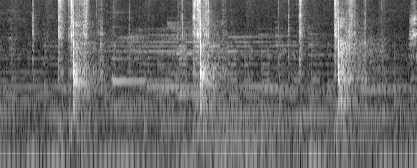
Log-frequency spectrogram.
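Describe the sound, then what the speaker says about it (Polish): A knife slices a white radish into rounds on a cutting board, three crisp cuts about a second and a half apart, each ending in a sharp knock on the board, loud and close over a steady background hum. "Kolejnym etapem będzie krojenie rzodkwi, czyli tej białej rzodkiewki."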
